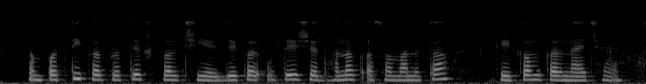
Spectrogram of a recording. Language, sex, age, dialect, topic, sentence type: Maithili, female, 25-30, Eastern / Thethi, banking, statement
